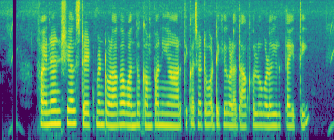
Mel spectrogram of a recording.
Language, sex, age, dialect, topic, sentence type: Kannada, female, 31-35, Central, banking, statement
